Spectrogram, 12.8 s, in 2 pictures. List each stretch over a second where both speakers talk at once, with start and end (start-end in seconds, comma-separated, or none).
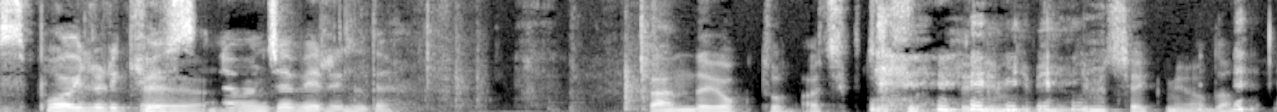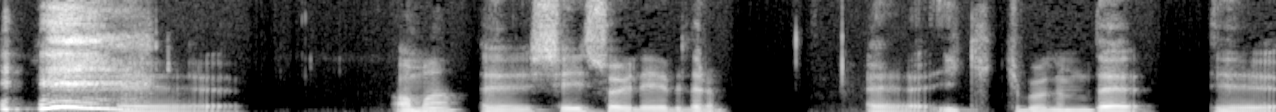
none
